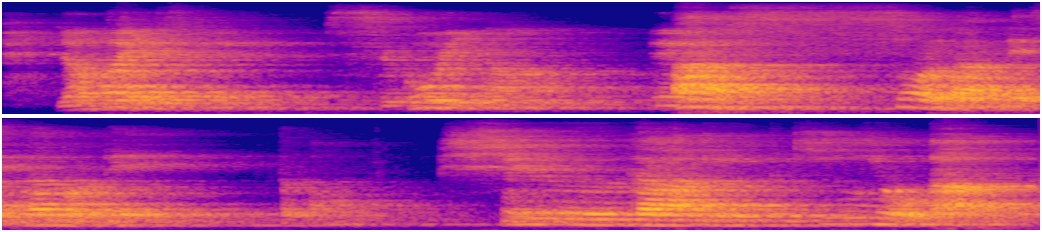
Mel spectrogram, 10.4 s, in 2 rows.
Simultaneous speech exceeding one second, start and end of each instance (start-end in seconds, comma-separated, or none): none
